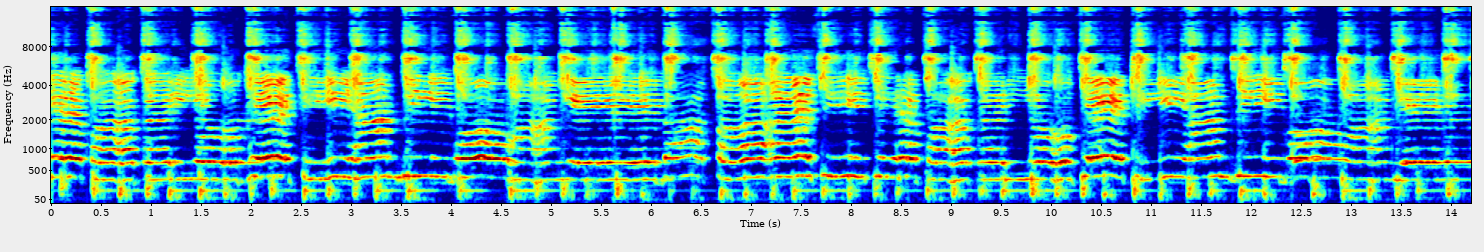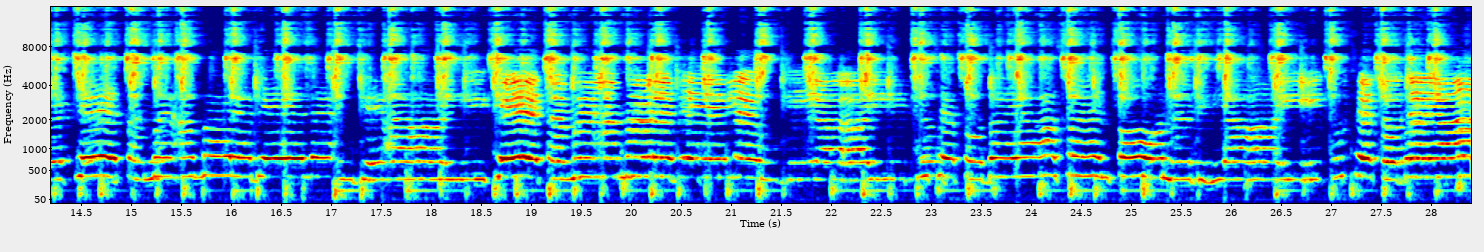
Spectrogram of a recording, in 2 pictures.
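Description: Women's voices singing a Haryanvi bhajan together, with a steady beat on a hand-struck drum and small hand-held clapping percussion.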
